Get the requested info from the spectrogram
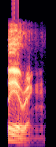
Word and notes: earring: British English

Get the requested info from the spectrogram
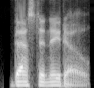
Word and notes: bastinado: American English

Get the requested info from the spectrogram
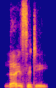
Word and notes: laicity: Indian

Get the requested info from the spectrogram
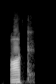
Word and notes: OC: American English

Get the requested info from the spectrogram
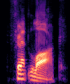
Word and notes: fetlock: American English

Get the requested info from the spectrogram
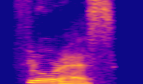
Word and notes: fluoresce: Indian

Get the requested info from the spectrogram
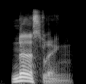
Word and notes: nursling: British English

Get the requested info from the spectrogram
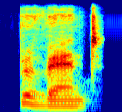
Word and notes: prevent: Indian

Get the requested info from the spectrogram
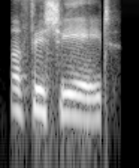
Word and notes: officiate: Indian

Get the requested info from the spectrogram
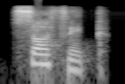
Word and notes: Sothic: Indian

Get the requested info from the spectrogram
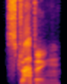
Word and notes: strapping: British English

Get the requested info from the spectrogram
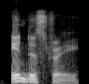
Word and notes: industry: British English

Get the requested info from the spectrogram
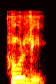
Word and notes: wholly: Indian

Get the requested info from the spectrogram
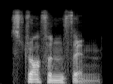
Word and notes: strophanthin: British English

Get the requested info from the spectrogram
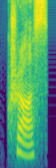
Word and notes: cross: Indian

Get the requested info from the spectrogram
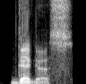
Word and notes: degas: British English

